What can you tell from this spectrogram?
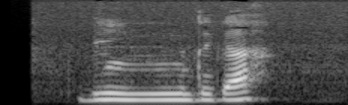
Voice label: "bĩngdga", Mooré; binder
